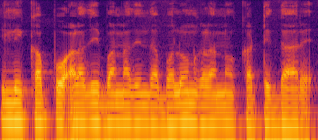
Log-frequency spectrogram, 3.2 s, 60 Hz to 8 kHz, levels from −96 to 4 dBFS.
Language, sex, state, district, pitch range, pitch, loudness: Kannada, male, Karnataka, Koppal, 95-105 Hz, 100 Hz, -16 LUFS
